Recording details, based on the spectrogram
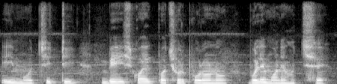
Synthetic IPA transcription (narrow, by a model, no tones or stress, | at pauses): ejmodd͡ʑidʈibeʃkɔekbɔt͡ɕʰoɾpɔɾonobolemoneɦotːɕʰe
